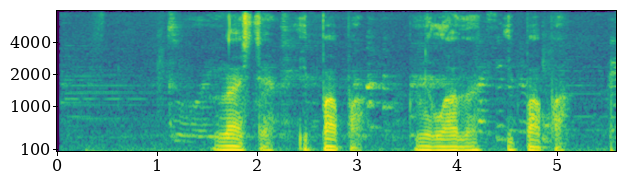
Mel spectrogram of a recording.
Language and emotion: Russian, neutral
